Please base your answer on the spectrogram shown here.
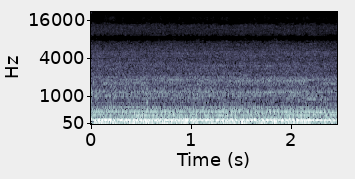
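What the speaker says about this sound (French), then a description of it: "Désolé du bruit du moteur, mais quand t'as pas de frein, il faut jouer au frein moteur" A car descending downhill without working brakes, using engine braking, drones steadily at high revs, a constant loud hum with no pauses, held in a low gear.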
